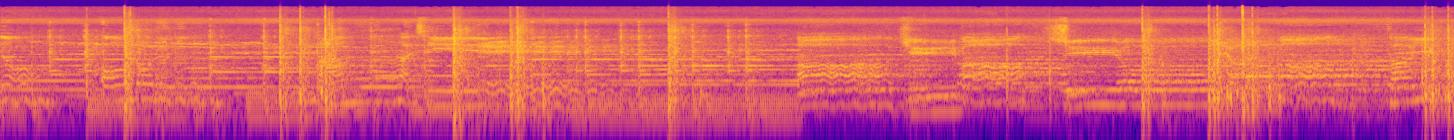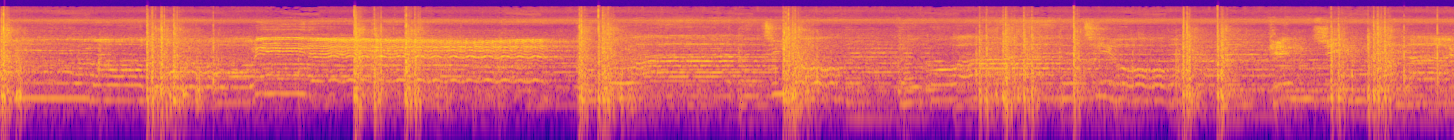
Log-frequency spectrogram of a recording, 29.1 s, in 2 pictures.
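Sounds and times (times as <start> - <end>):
fireworks bursting: 0.0 - 29.0
music with held notes: 0.0 - 29.0.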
